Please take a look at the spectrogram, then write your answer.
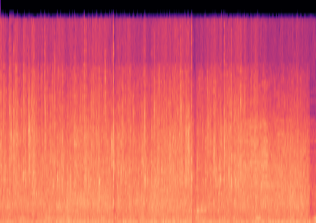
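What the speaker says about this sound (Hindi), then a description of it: "बादलों से पानी बरसा और खूब बरसा।" Heavy monsoon rain pours down in Karachi, a dense, loud and continuous hiss of water hitting surfaces that stays steady throughout.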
